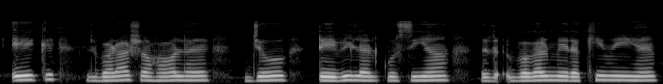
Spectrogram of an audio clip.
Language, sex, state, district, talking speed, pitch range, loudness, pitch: Hindi, female, Bihar, Bhagalpur, 125 wpm, 180-195 Hz, -23 LUFS, 190 Hz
